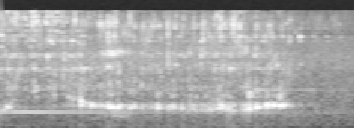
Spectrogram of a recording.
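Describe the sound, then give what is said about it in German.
A drink is poured into a glass for about two seconds, a steady trickle whose pitch climbs as the glass fills, then stops abruptly. No one speaks. “Nein, nein, nein, ich schicke mir mal ein Glas nach.”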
